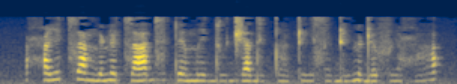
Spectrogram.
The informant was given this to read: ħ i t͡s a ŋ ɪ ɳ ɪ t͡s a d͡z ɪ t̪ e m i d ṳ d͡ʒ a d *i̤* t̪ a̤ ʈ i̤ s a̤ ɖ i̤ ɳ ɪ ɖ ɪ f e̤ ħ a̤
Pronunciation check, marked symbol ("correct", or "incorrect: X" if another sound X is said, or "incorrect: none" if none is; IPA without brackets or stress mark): incorrect: e̤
